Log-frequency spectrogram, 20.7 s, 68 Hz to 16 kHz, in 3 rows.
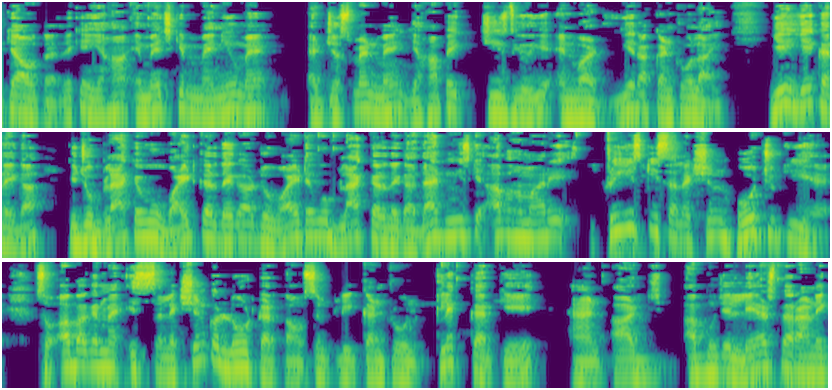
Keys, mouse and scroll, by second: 1.0 click, 9.5 click, 10.1 space, 10.2 click, 11.6-17.4 ctrl+drag.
